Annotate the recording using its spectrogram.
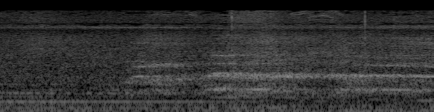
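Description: The last strummed acoustic guitar chord dies away. Then a drawn-out animal call sounds for about a second and a half, its pitch falling slightly.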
